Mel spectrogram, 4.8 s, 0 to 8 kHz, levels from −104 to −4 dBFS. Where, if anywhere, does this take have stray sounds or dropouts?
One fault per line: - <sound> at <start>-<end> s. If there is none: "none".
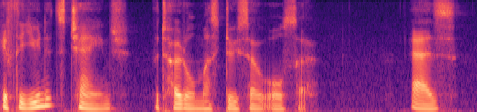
none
